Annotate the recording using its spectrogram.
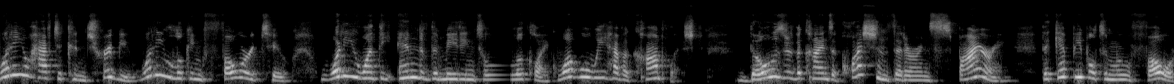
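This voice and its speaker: A woman's high voice with a New York accent and very wide pitch swings. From New York City area. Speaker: coach and facilitator. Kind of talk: workshop presentation; guided visualization. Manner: fast.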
